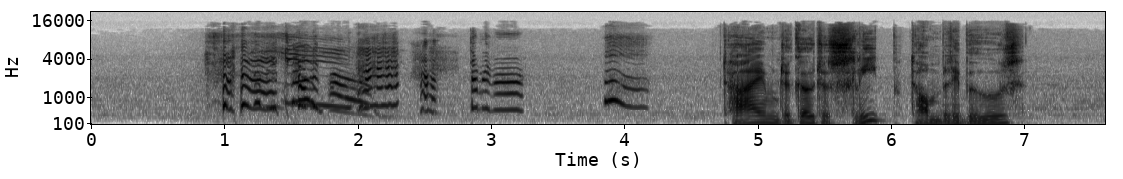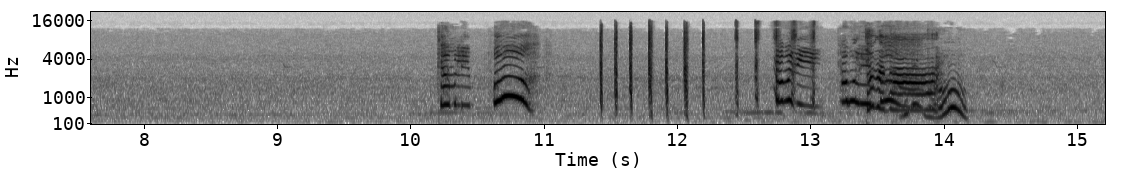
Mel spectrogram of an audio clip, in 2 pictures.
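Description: Small toy-like characters babble in high, squeaky voices.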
